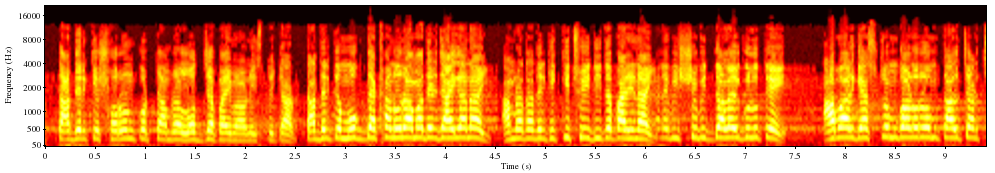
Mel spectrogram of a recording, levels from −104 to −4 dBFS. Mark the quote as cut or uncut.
cut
